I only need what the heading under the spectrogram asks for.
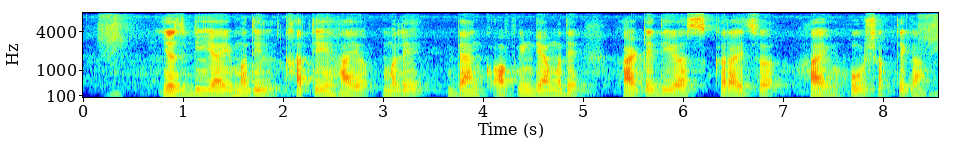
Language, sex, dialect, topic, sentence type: Marathi, male, Varhadi, banking, question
